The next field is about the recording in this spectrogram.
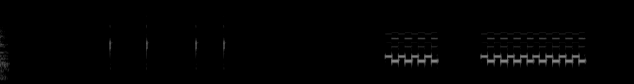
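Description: A telephone ringing while calling a grandmother. Four short, sharp clicks come first, then two long electronic ring bursts, each a bright, buzzy tone, with silence around them.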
